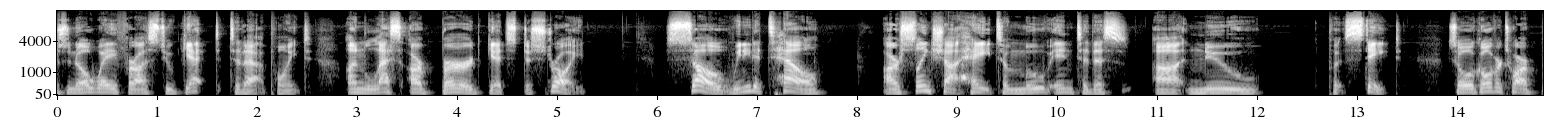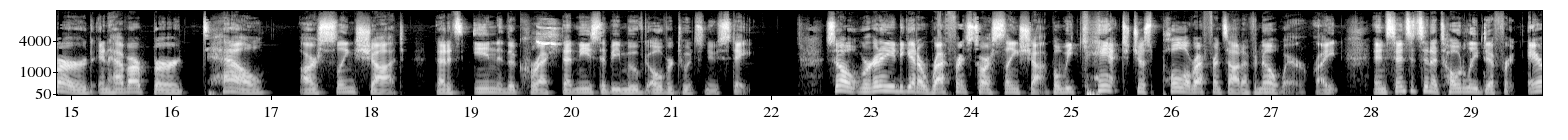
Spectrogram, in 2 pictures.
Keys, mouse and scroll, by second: 14.9 click, 22.1 BackSpace.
